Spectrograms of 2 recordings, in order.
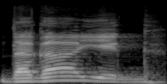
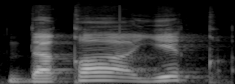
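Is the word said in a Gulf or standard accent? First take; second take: Gulf; standard. First: The consonants are said as hard g sounds. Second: The consonants are said as deep q sounds. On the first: "इसको वो दगाइग बोलते हैं" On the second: "ये जो लफ्ज़ है दक़ाइक़"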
